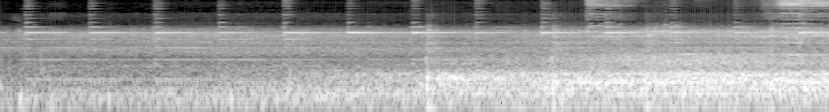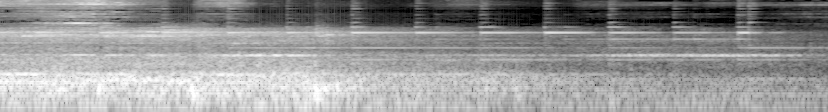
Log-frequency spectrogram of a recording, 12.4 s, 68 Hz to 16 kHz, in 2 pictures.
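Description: The classic mechanical bell of an AŽD 71 level-crossing signal rings with evenly repeated strokes while a České dráhy diesel railbus passes over the crossing, loudest midway, with a brief high wheel squeal as it goes by. The bell stops near the end as the warning lights go dark.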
